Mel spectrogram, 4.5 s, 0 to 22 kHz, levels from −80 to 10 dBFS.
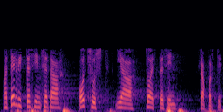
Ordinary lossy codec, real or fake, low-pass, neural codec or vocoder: none; real; 3.6 kHz; none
